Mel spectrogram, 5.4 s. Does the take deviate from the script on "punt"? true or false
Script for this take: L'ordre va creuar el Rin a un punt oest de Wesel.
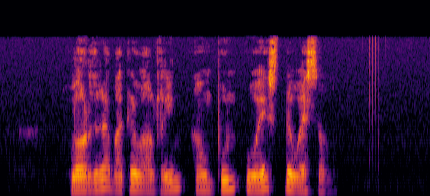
false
